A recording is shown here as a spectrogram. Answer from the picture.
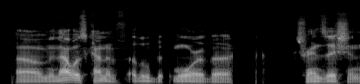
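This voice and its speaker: The sound is dry and close, with no echo. A man with a very deep, low pitch speaks at a moderate pace. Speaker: automotive engineer, former naval officer. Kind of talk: podcast interview. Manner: loud.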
